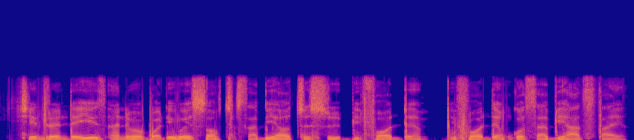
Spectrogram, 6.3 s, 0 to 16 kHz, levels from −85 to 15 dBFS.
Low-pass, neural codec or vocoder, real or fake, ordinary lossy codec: 7.2 kHz; none; real; none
